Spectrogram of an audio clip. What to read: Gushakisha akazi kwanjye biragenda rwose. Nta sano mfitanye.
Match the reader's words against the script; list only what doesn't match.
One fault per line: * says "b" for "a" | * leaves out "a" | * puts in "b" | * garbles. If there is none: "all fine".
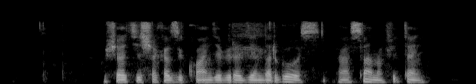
all fine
